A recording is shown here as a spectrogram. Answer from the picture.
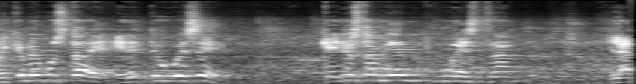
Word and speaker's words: RTVC: pronuncia mal, o sea, todo el mundo dices que RTBC, o sea, confundiendo la B con la V. RTVC, o sea, ellos hablan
